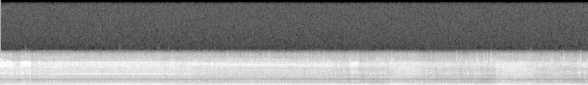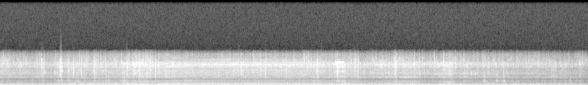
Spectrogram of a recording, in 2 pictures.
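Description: Clubman sports car engine running at low revs while the car moves slowly, the note rising and falling a little with the throttle, then cutting off suddenly near the end as the engine is switched off.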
